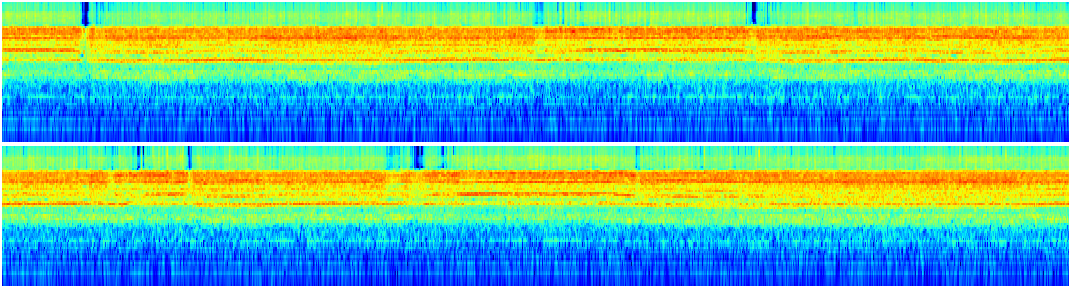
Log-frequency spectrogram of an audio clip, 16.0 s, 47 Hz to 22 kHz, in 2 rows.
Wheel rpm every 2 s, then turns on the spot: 230, 220, 230, 220, 230, 230, 230, 210.
none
